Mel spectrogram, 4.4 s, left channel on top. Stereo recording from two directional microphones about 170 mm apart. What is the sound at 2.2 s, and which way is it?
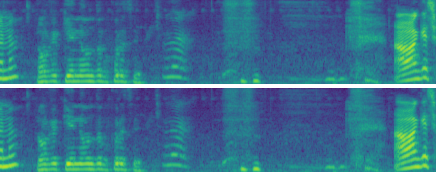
A woman's voice, 45° right (ahead or behind).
